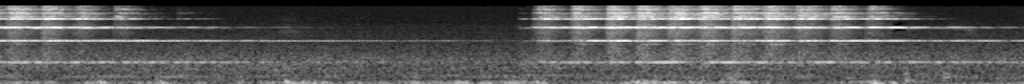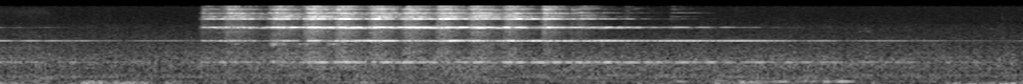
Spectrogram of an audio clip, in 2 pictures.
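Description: Altar bells rung at the elevation of the chalice during the consecration. A first peal dies away, then the bells are shaken again about three seconds in and again about six seconds in, each peal a rapid jingle of high ringing tones that fades over a second or two.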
